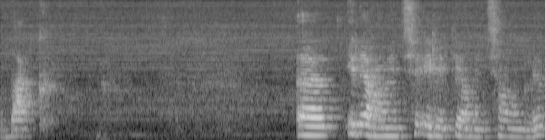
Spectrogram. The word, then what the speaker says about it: Bach: Le docteur Bach, c'est un Bach, parce que on dit Bach, parce que c'est la prononciation allemande. Mais comme lui est anglais, alors c'est docteur Bach.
